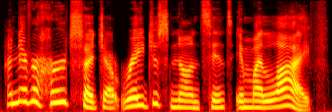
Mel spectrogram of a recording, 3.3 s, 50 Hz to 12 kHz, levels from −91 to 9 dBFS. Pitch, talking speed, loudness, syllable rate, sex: 235 Hz, 165 wpm, -17 LUFS, 4.5 syllables/s, female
